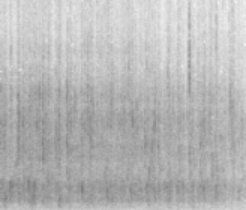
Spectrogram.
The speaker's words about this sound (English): So let's once again give our sponsors a round of applause.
